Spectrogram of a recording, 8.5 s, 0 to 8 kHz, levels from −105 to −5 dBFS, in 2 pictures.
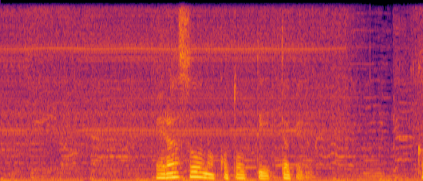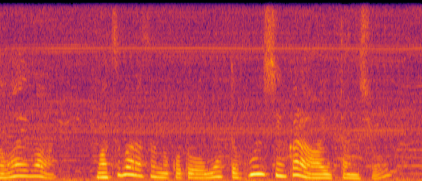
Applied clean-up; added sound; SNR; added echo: none; Domestic sounds, home sounds; 17 dB; none.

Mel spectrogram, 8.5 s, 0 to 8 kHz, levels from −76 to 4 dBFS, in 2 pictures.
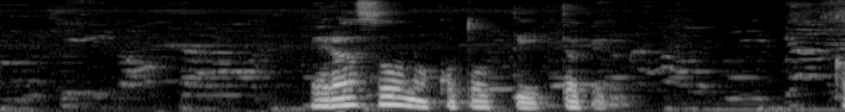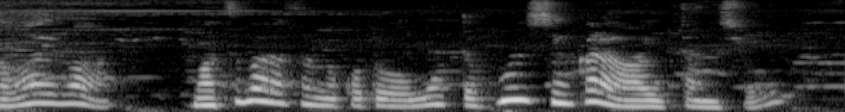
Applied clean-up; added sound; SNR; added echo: classical method log-MMSE.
